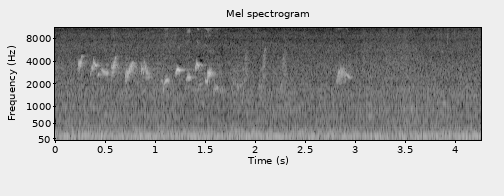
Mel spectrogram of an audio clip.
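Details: A red-whiskered bulbul, one of three same-brood birds whose white cheeks turned red in one season, gives a quick burst of bright, chirpy, bell-like whistled notes in the first second and a half, then one more note later, over a low rumbling hum.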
